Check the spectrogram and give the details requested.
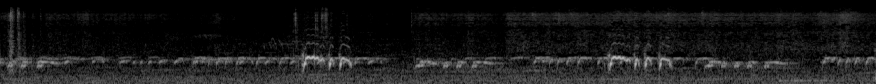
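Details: Local zebra dove with a kerot-style song meant for tutoring other doves: soft rolling trills at a steady pitch, broken twice by loud stuttered coo bursts about three seconds apart, over faint background hiss.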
